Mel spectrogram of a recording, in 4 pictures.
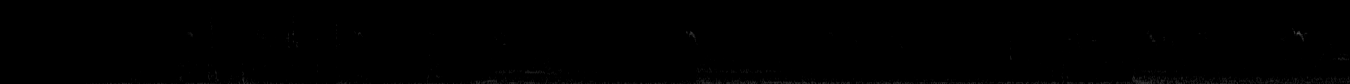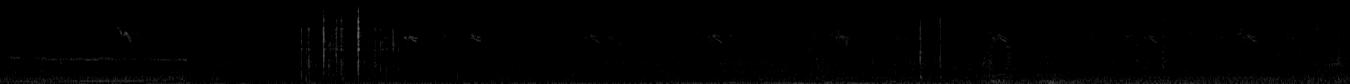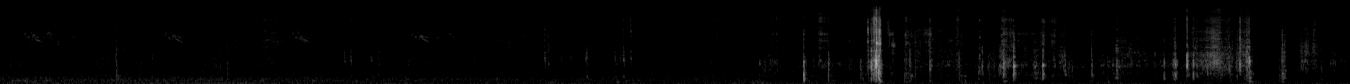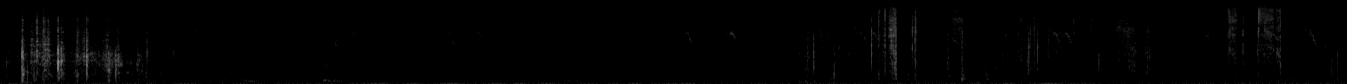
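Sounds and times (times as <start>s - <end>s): faint bird chirps: 0.3s - 6.0s, 9.9s - 16.6s
cardboard box being opened: 34.7s - 42.0s.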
